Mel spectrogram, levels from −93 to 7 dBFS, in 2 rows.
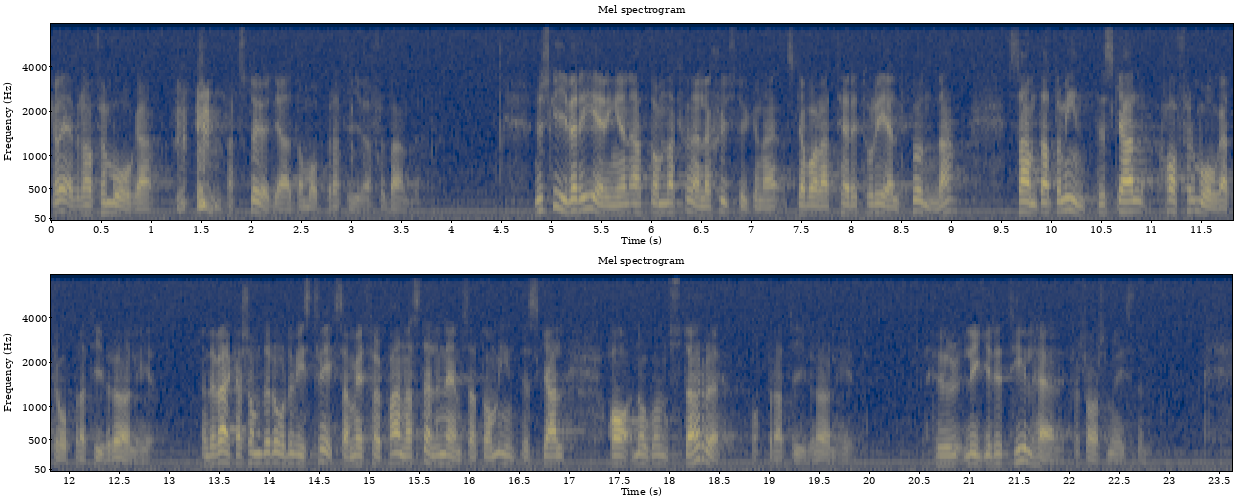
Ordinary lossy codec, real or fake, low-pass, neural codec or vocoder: none; real; 7.2 kHz; none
